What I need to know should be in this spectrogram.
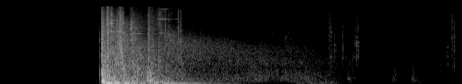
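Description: A rifle shot cracks loudly and echoes away.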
